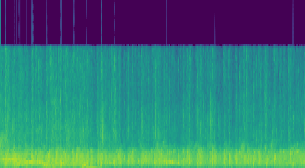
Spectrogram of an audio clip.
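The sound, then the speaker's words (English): A crowd claps steadily, a dense wash of hand claps holding loud and even for several seconds, with faint voices and a brief tone mixed in near the start. “So one more time, please clap it up for somebody.”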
